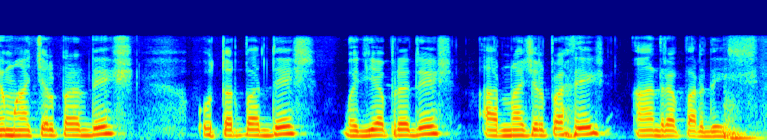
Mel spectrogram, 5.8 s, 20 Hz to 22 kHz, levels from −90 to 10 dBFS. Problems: none marked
